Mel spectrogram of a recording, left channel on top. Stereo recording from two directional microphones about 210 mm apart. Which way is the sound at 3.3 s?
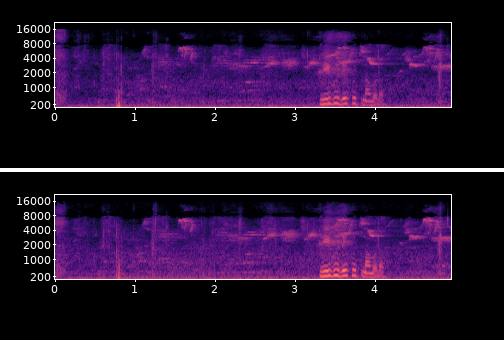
50° right (ahead or behind).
